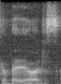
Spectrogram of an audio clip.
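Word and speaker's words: caballos: like after we were together I know it's pronounced cabayos I just up all the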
